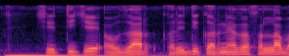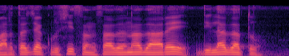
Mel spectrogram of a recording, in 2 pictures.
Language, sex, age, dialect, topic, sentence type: Marathi, male, 31-35, Northern Konkan, agriculture, statement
